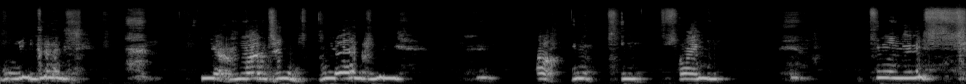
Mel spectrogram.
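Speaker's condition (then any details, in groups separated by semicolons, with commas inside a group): Cerebral palsy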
